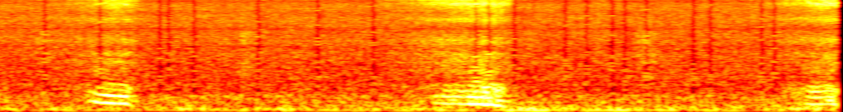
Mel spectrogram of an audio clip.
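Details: Suzu, a male blue tabby American Shorthair kitten five months old, snores while sleeping curled up. Two low, grumbling inhalations about two seconds apart, with harmonic buzz, in a quiet room.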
